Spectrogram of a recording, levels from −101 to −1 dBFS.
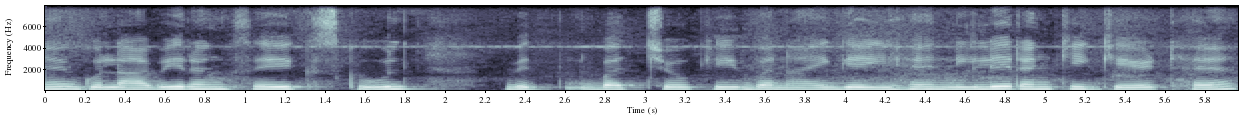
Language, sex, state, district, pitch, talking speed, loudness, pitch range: Hindi, female, Jharkhand, Deoghar, 200 Hz, 160 wpm, -16 LUFS, 195-215 Hz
